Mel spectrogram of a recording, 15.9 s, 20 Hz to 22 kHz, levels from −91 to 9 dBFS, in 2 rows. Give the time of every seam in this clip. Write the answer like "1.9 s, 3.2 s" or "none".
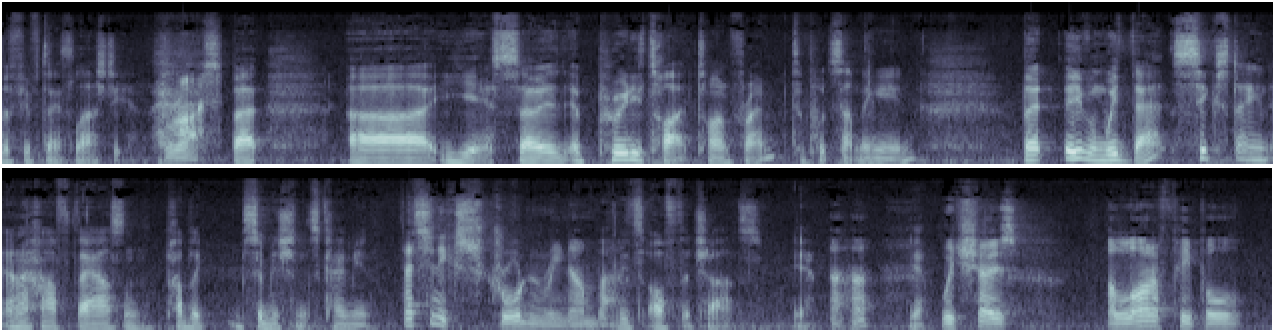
1.4 s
